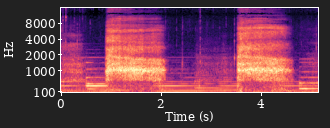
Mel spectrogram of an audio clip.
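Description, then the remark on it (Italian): Two long, breathy open-mouthed exhales blown from the mouth toward a hand, like fogging up a mirror, each lasting about a second, fairly loud, with a soft steady tonal hum underneath and a pause between them. “proviamo a espirare l'aria dalla bocca verso la mano come per appannare lo specchio eh, visualizzato che abbiamo nella mano no? e nel farlo emettiamo un, un, un leggero suono che è, viene naturale, no?”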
